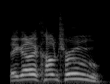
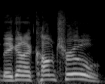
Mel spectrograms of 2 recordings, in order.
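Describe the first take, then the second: First: Said in the usual way. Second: Booming declaration, voice pushed up; loud proclaiming. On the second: Real, not acted. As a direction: proclaim it to the whole chat.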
